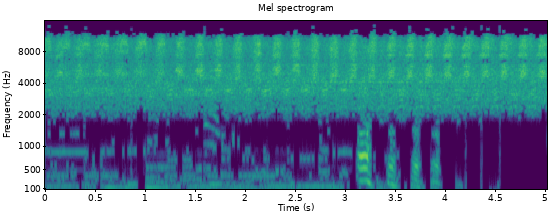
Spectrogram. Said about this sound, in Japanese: 危ない死にそうなセミがいる。隅っこの方に置いといちゃった。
